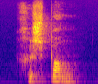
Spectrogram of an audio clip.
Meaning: 1. a span, a team (pair or larger team of draught animals) 2. the firmament 3. a group, fellowship, party, band
- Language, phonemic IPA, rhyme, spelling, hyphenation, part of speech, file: Dutch, /ɣəˈspɑn/, -ɑn, gespan, ge‧span, noun, Nl-gespan.ogg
